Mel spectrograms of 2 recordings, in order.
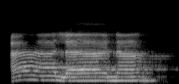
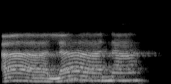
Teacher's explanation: Pendek hamzah istifham bila diibdalkan kepada alif. Jadi kita baca pendek je, 2 harakat je. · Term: qas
